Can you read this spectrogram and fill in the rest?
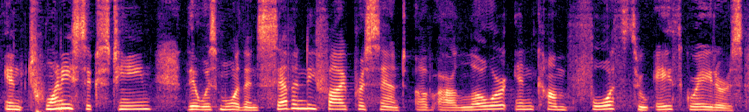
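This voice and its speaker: A woman's voice: medium pitch, a bit bright. A woman giving an earnest prepared talk on a conference panel, hurrying and often restarting her words. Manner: earnest, rushed, with frequent restarts. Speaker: panel speaker. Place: conference room.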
